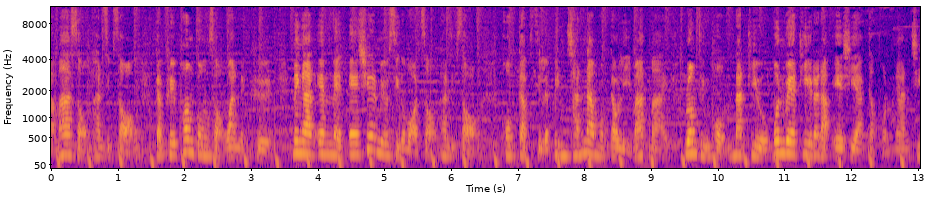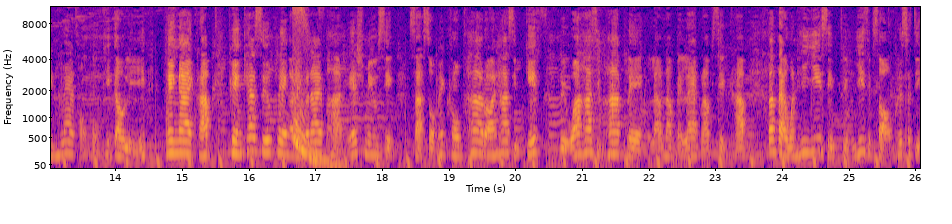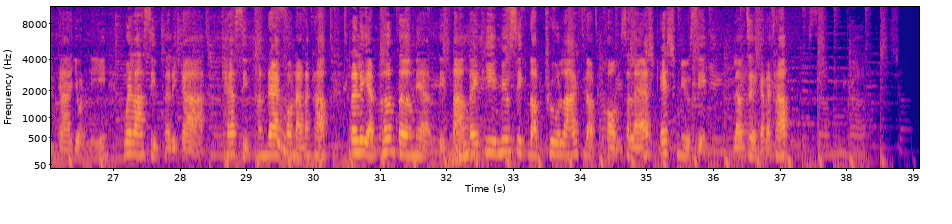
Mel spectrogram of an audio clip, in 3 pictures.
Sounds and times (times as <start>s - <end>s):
Speech: 0.0s - 37.2s
Music: 0.0s - 39.0s.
